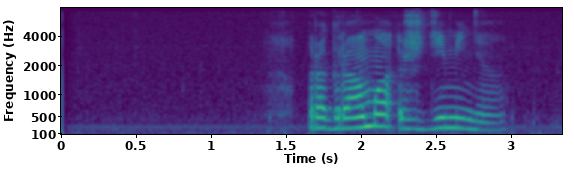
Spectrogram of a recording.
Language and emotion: Russian, neutral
